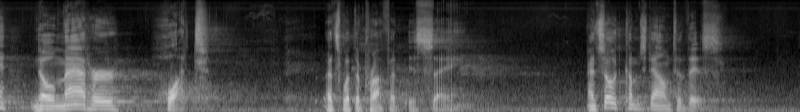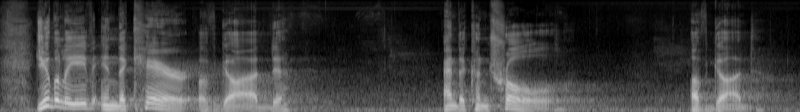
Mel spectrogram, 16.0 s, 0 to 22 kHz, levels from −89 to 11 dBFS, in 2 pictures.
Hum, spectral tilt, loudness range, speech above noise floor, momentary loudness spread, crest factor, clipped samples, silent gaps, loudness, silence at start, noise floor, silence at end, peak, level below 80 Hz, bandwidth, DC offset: none; -5.5 dB/octave; 6 LU; 29 dB; 18 LU; 20 dB; under 0.1%; none; -19 LUFS; 0 s; -47 dBFS; 0.35 s; -2 dBFS; -50 dBFS; over 20 kHz; under 0.1%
